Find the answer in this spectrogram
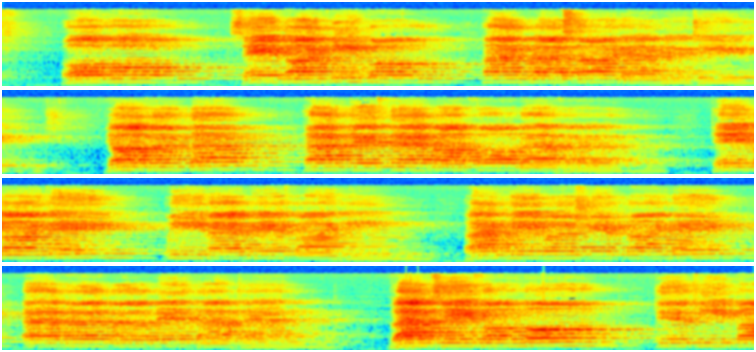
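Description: Liturgical chant sung in phrases a few seconds long. Each phrase sits on held pitches that step up and down, with short breaks for breath between phrases.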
